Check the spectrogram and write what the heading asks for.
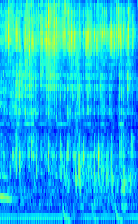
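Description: Boiling water being poured from a kettle into a bowl: a steady splashing stream.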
